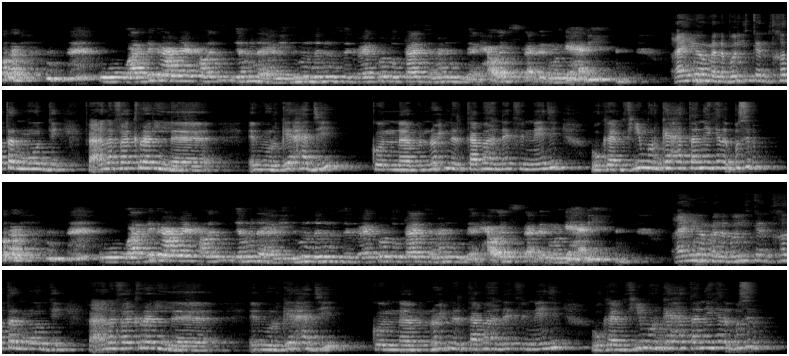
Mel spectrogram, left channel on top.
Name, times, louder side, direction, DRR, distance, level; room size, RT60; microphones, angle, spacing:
voice 1, 0.0-6.0 6.4-6.5, left 1 dB, 5° right, -5 dB, 0.7 m, -18 dB
voice 2, 6.7-9.9 10.3-11.2 11.6-15.4, left 4 dB, 75° left, 3 dB, 0.4 m, -21 dB
2.3 x 2.2 x 2.7 m, 0.74 s
head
